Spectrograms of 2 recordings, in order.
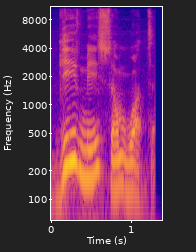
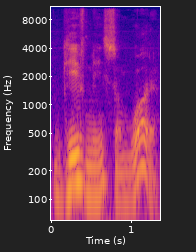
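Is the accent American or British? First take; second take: British; American. First: The t in water is a clear t. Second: The t in water sounds like a d. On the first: "le T est prononcé" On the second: "le T a été remplacé par D"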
